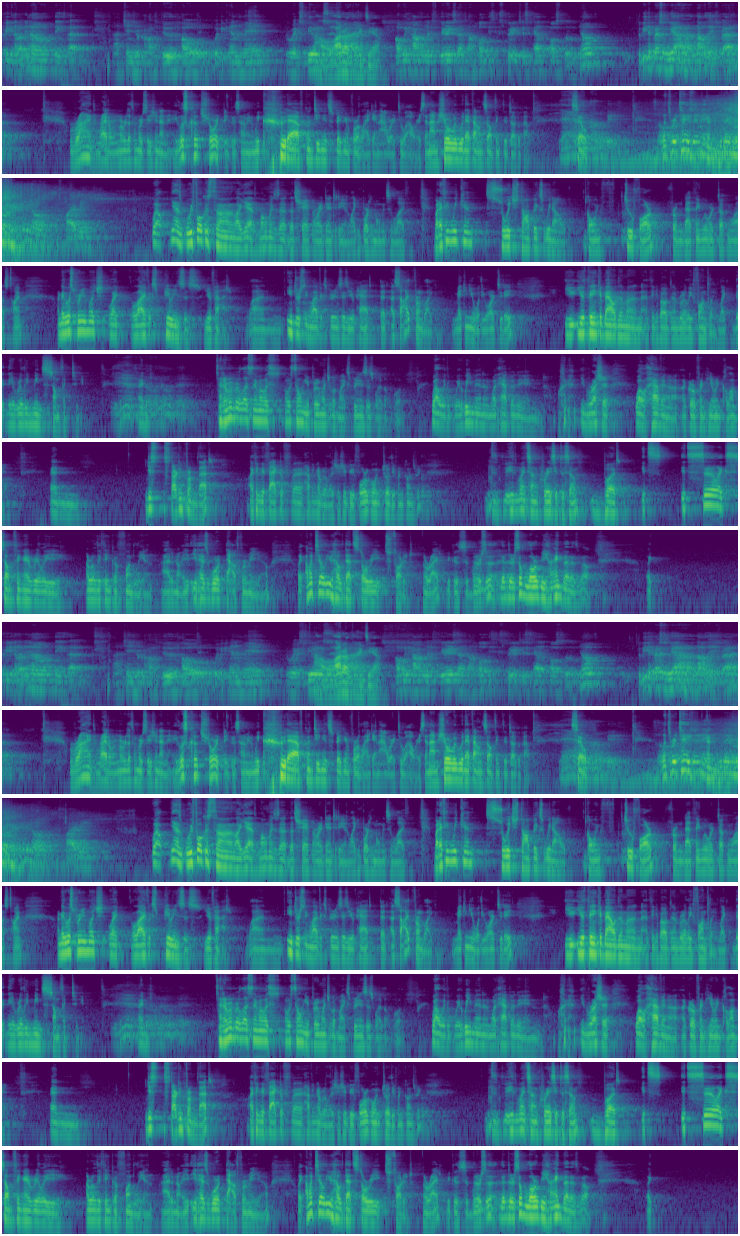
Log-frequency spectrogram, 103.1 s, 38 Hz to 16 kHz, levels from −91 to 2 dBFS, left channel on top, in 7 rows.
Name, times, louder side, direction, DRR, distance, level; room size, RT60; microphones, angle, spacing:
voice 1, 0.0-1.5 2.2-5.3 5.7-7.2 7.9-11.8 12.7-14.7 25.9-27.0 27.8-30.3 30.7-31.1 50.2-50.5 61.1-62.5 63.3-63.5 82.0-82.1 97.7-98.5, equal, 30° left, -6 dB, 3.1 m, -35 dB
voice 2, 6.3-7.6 15.5-25.5 26.1-26.4 27.4-27.5 27.9-29.1 32.4-37.5 37.8-38.9 39.1-40.7 41.1-41.5 41.8-42.5 42.8-45.0 45.3-46.5 46.7-48.7 49.1-52.8 53.2-54.4 54.7-54.9 55.4-60.4 61.6-61.8 63.2-66.9 67.5-69.7 70.0-71.3 71.6-73.7 74.6-75.1 76.5-77.8 78.5-82.0 83.3-86.0 86.4-86.8 87.2-89.5 90.0-96.4 96.7-100.5 101.2-101.3, right 2 dB, 15° right, 13 dB, 0.3 m, -28 dB
sound 1, 26.4-31.4, left 4 dB, 60° left, 0.5 m, -37 dB
22.5 x 12.5 x 2.6 m, 1.5 s
head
